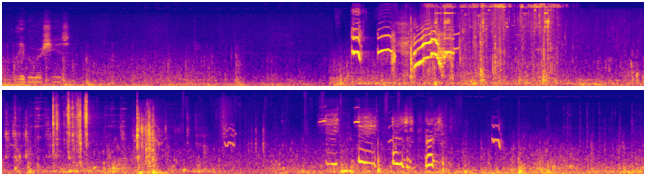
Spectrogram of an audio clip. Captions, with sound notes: - Leave her where she is. (rat squeaking) (Coral screaming) (clicking) (Patch whining)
